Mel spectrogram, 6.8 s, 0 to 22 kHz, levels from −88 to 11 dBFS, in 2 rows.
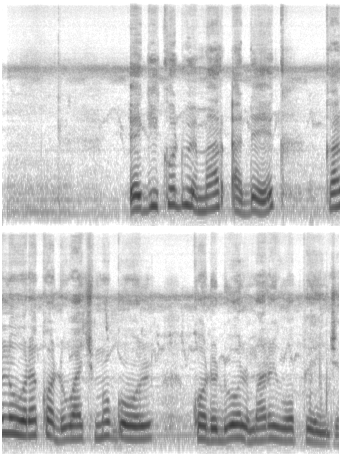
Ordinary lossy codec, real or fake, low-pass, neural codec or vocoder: none; fake; none; vocoder, 44.1 kHz, 128 mel bands, Pupu-Vocoder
